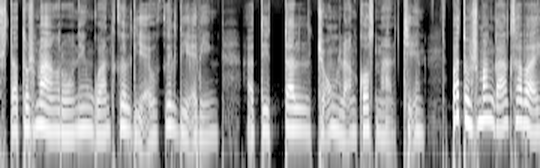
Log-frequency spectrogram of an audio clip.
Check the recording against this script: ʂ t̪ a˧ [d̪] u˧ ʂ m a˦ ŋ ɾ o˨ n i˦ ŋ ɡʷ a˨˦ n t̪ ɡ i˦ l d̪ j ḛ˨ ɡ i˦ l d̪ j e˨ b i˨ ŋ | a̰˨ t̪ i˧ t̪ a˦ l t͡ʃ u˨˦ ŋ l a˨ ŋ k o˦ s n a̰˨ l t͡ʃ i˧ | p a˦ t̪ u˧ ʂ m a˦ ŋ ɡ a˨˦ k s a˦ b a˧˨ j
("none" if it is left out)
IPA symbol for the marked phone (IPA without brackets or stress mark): t̪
